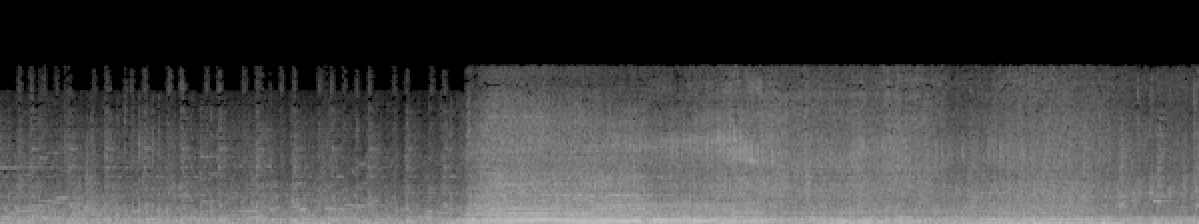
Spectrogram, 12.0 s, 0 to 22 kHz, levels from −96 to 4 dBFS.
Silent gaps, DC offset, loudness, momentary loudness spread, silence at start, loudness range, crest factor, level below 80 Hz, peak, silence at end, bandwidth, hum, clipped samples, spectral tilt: none; under 0.1%; -26 LUFS; 10 LU; 0 s; 9 LU; 16 dB; -42 dBFS; -10 dBFS; 0 s; 15.5 kHz; none; under 0.1%; -4 dB/octave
